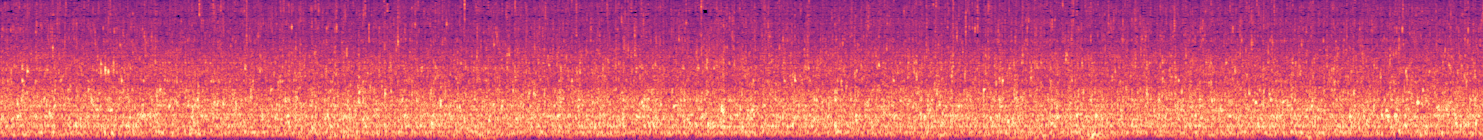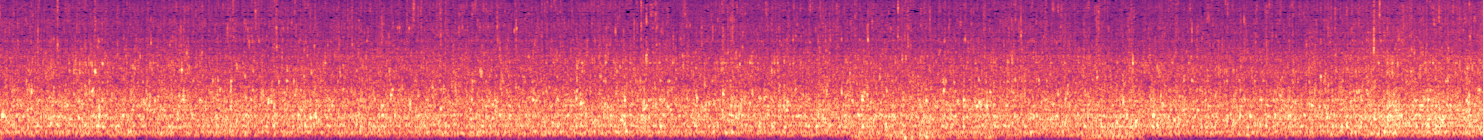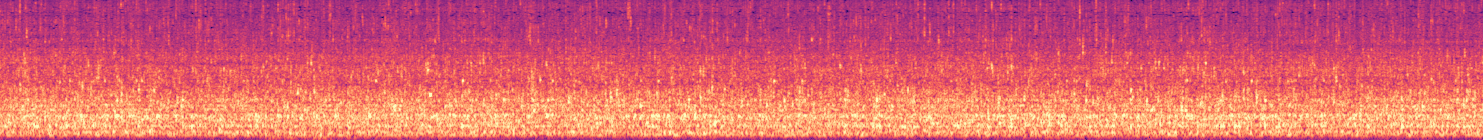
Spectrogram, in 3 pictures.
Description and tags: Water trickling beneath a field of boulders.
flow, gurgle, liquid, stream, trickle, water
